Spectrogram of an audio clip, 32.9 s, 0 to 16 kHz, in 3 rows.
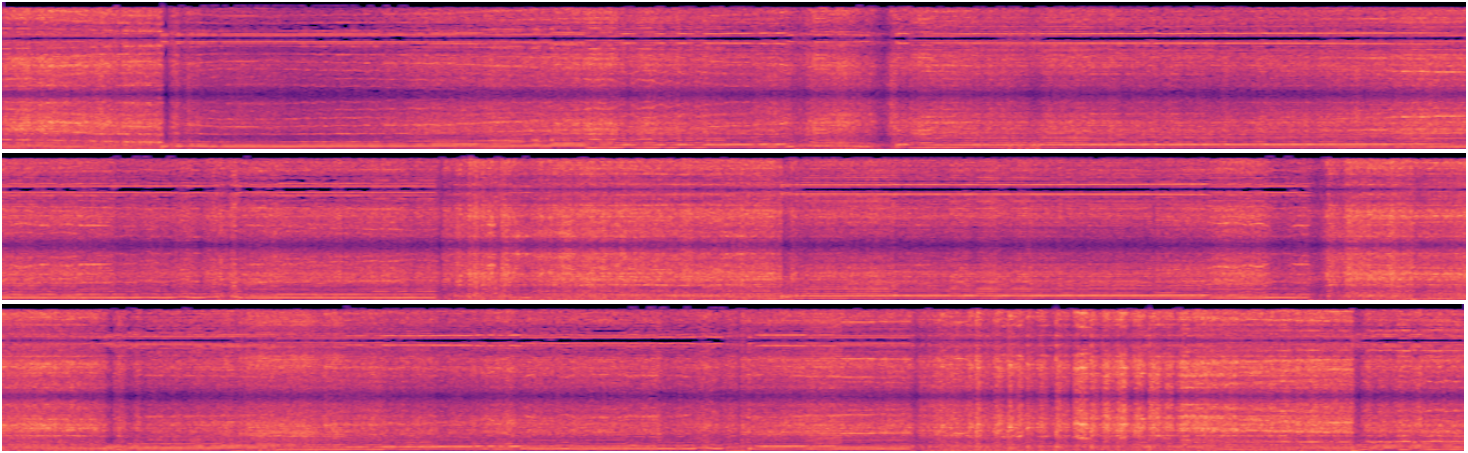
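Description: Mazda RX-7 time-attack race car's engine at full racing pace, heard from inside the cabin. The note climbs under hard acceleration, drops sharply at gear changes and falls away under braking, again and again.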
